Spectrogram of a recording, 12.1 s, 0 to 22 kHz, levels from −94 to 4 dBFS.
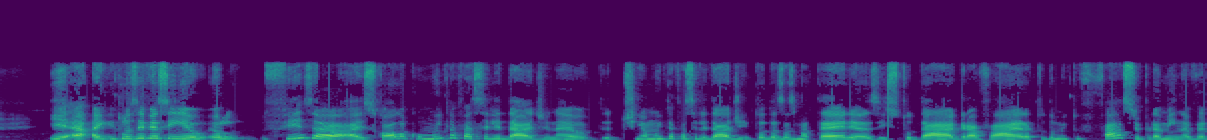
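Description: From 0.12 s to 12.04 s the speech carries word clock ticks: sharp clicks of uneven strength recurring steadily about every fifth of a second, some seventy in all. The receiving device runs on its own clock, roughly 100 ppm off the sender's, so each time the two slip past each other a single sample is dropped or repeated. That metronomic spacing separates it from random dropout clicks or crackle, which arrive irregularly.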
